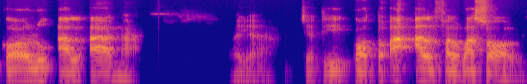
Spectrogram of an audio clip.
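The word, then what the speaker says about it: قالوا الآن: Jadi bacanya bukan qalul ana tapi qalu al-ana.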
